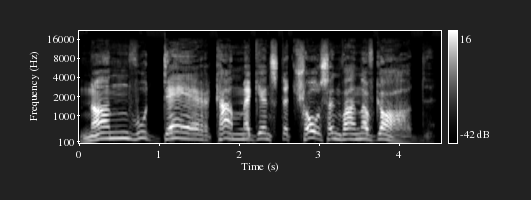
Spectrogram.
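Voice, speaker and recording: A man voicing an old prophet who proclaims scripture in a booming, righteous, defiant voice. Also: expressive, vocal fry, dry recording, studio quality. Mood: righteous, stern. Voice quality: huge, deep, piercing, booming. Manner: slow solemn proclaiming of scripture.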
